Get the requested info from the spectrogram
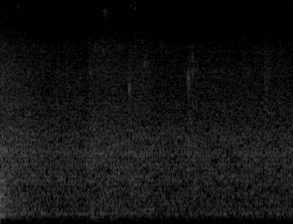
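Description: Quiet, steady room noise with a few faint small ticks.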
